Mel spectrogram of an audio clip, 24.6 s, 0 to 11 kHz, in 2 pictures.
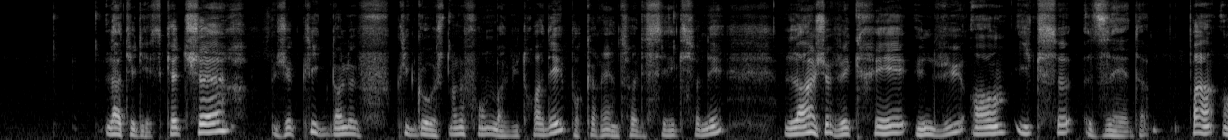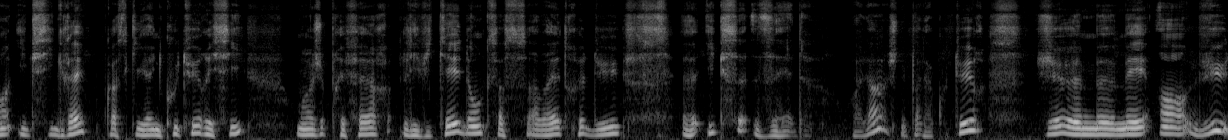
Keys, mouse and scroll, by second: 0.4 click, 4.3 click, 6.5 click, 16.9 click, 20.1 click.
